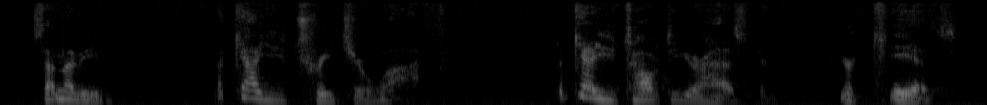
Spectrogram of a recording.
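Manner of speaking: very quiet, low, taunting whisper. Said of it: "he's whispering it right now".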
